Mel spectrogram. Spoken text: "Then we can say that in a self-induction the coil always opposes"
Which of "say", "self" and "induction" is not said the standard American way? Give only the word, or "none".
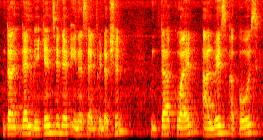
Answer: none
